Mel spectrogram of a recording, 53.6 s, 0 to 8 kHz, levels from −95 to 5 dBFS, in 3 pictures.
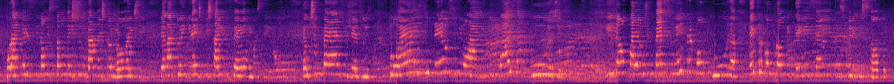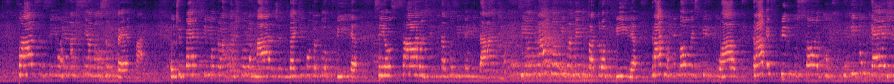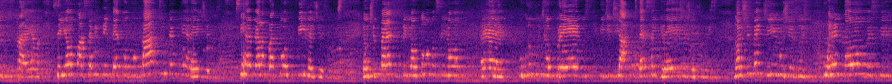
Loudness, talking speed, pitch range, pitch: -19 LUFS, 155 wpm, 285-340 Hz, 315 Hz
